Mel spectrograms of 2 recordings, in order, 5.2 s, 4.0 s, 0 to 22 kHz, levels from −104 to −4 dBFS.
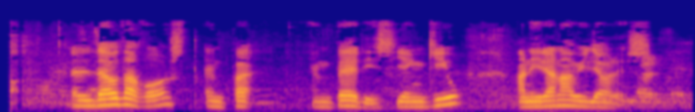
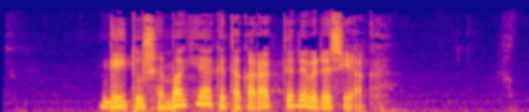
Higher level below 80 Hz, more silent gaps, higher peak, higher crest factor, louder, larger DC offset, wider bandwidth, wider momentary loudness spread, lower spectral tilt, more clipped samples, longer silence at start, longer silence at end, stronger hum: second, -76 dBFS vs -44 dBFS; neither; second, -8 dBFS vs 0 dBFS; about the same, 22 dB vs 18 dB; second, -27 LUFS vs -16 LUFS; neither; second, 11.5 kHz vs 15.5 kHz; first, 16 LU vs 4 LU; about the same, -5 dB/octave vs -4.5 dB/octave; neither; second, 0.05 s vs 0.75 s; second, 0.1 s vs 1.1 s; neither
